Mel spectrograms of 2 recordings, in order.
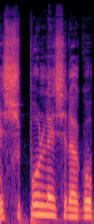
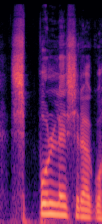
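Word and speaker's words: שִׁבֹּלֶת: 히브리어의 알파벳과 같은 알렙벳에서 영어 SH와 비슷하게 발음되는 쉰과 S처럼 발음되는 사맥이 있습니다. 에브라임 사람들은 이 쉰을 사맥으로 발음하는 습관 내지 특징이 있었습니다. 사투리 정도로 생각해보면 좋을 것 같아요. 그래서 쉿볼렛을 발음시켜보고 십볼렛이라고 발음하면 아, 너 에브라임 사람이구나 하고 죽였다는 거죠.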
